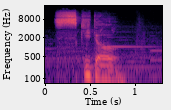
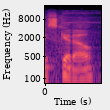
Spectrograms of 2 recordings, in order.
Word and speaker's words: Skiddo: In conclusion, Skeeto. I don't know why I pronounce it Skeeto. People say Skiddo.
